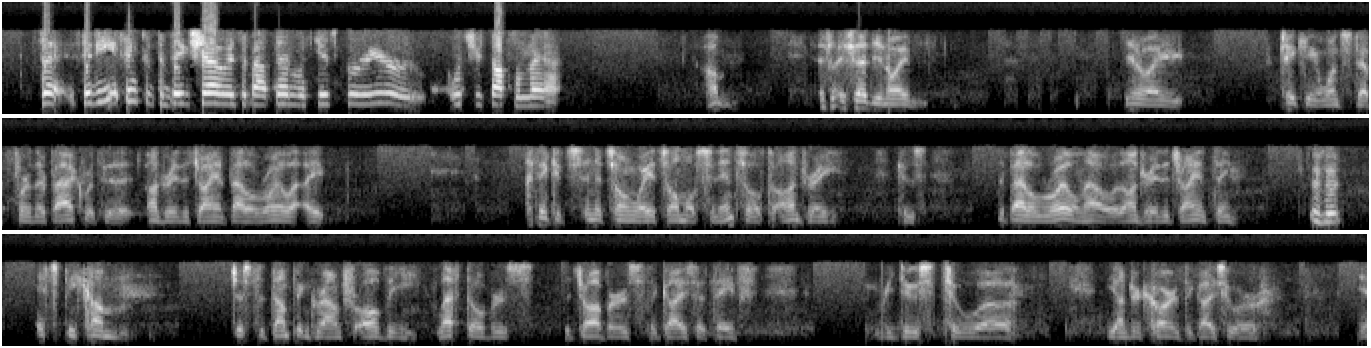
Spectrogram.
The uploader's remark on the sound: I sit down on the phone with my friend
